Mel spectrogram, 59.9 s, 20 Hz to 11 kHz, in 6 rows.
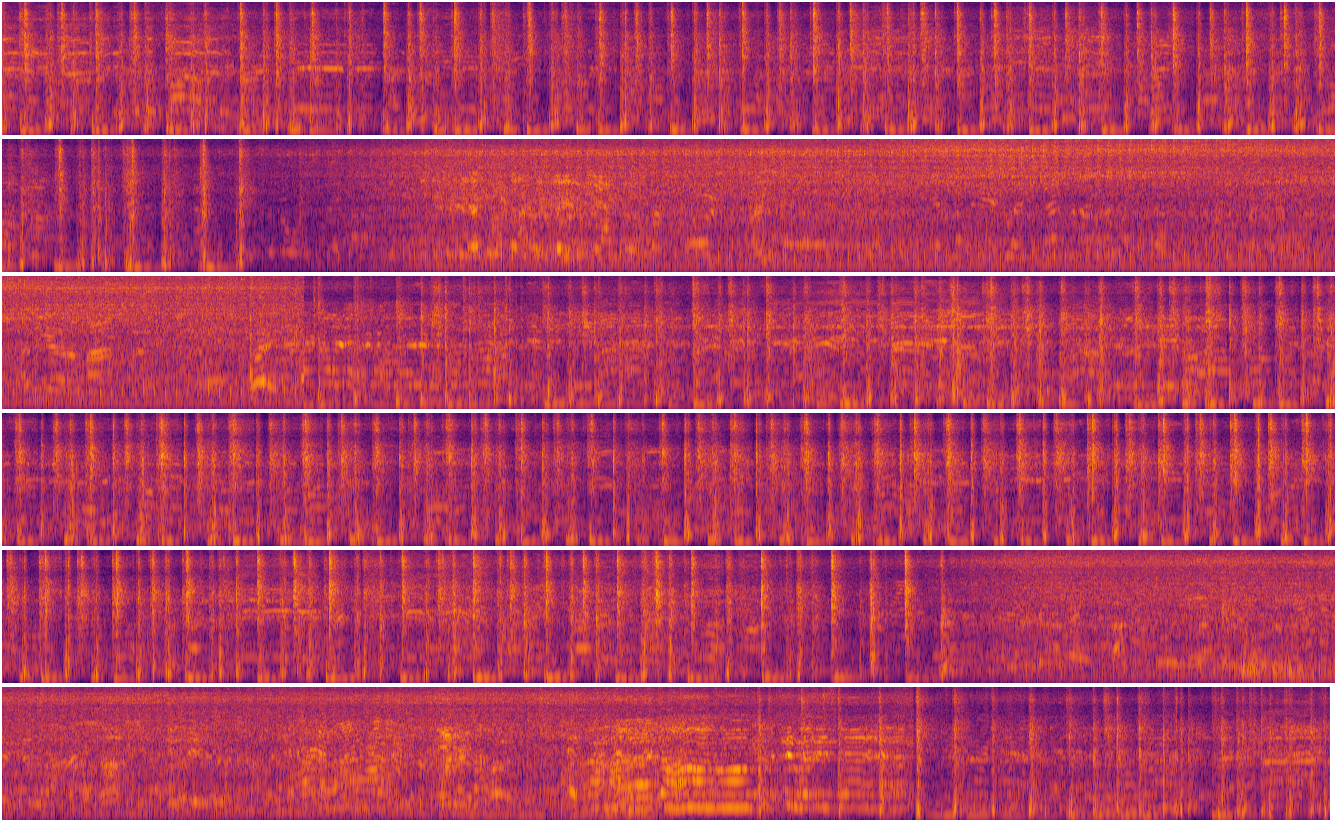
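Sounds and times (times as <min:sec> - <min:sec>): stick drums beaten: 0:00.0 - 0:12.4, 0:20.9 - 0:47.4, 0:49.1 - 0:51.3, 0:54.6 - 0:59.9
drum roll: 0:00.0 - 0:59.9
voices: 0:00.0 - 0:59.9.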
